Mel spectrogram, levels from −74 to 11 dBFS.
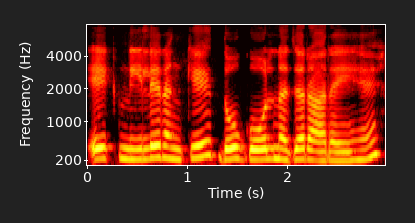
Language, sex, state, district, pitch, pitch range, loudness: Hindi, female, Rajasthan, Jaipur, 220 Hz, 215-250 Hz, -13 LUFS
